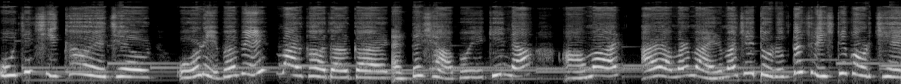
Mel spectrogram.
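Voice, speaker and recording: A very high-pitched, childlike young calf played by a woman from a children's cartoon, with music behind. She is sulky and spiteful, flinging sarcastic accusations in a whiny manner. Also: moderate pace.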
